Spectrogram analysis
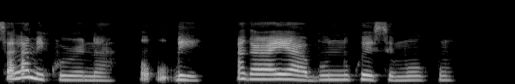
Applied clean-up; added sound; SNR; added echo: none; none; none; none.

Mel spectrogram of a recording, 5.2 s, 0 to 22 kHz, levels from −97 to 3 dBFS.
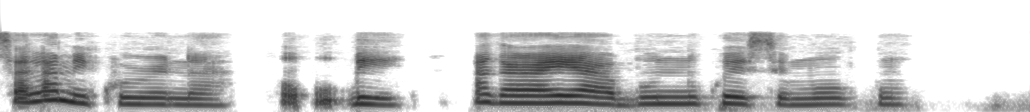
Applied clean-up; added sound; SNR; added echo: neural mask model Resemble Enhance denoiser.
